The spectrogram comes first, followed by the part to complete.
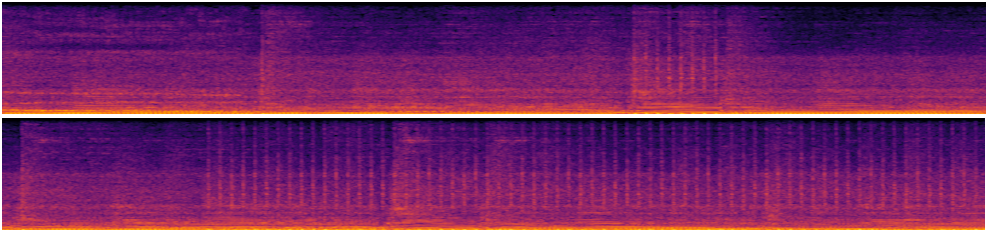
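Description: Loud death metal band music: heavily distorted electric guitars over fast, dense drumming.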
